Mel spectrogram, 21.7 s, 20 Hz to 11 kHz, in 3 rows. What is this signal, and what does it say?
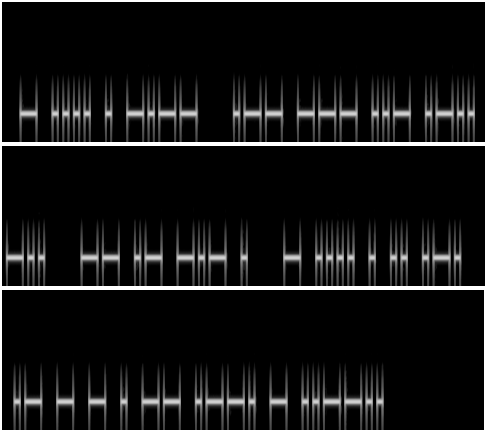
Morse code, heard as a keyed tone, about 15 wpm, 700 Hz. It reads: THEY WOULD MAKE THEIR ATTEMPT?
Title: Sentences from Top 1000 Words 15wpm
